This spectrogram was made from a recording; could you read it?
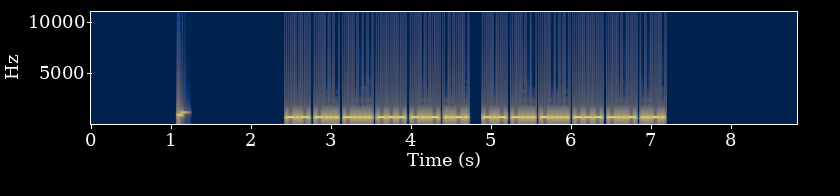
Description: Morse code, heard as a keyed tone, about 40 wpm, 700 Hz. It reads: KB6OXF KB6OXF
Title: USA Call Signs Repeated 2x 40wpm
